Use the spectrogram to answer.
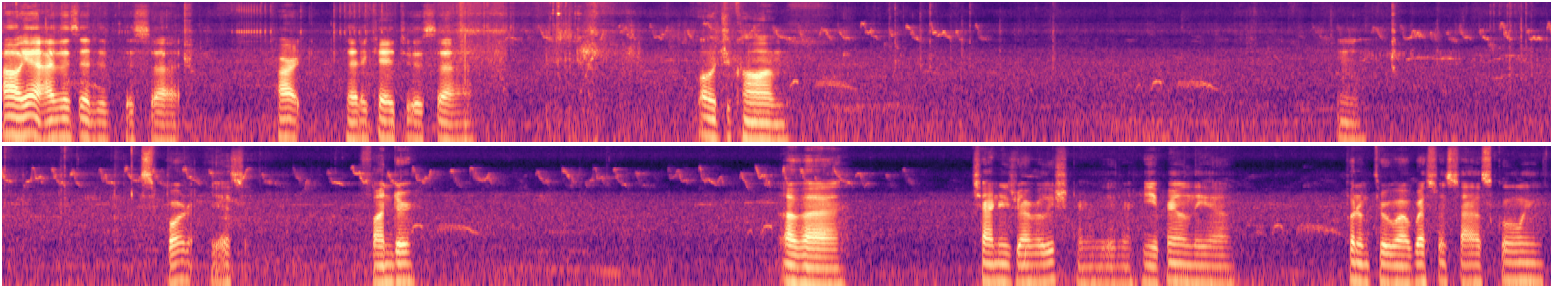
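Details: Man narrating a travel log, self-described as having a speech impediment, type not named; speech impediment.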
